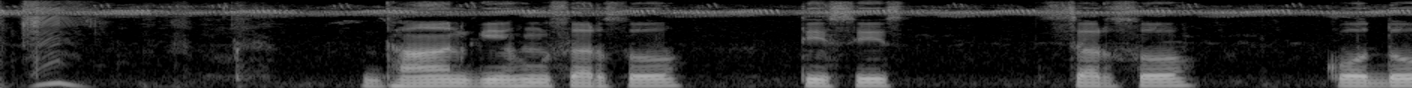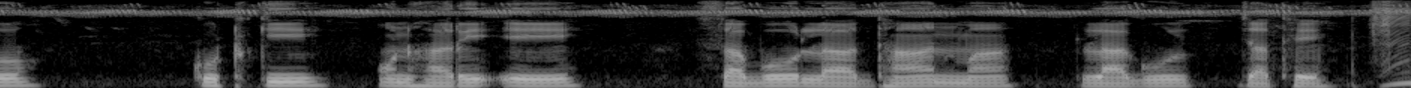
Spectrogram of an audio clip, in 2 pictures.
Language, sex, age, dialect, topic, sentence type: Chhattisgarhi, male, 25-30, Northern/Bhandar, agriculture, statement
